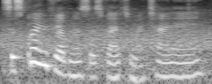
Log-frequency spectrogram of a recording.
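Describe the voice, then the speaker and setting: A woman's voice: fairly low pitch, very animated, fast talker. A woman hosting a video channel, introducing a clip and urging viewers to share it, pleading and repetitive. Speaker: channel host. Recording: noisy background.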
